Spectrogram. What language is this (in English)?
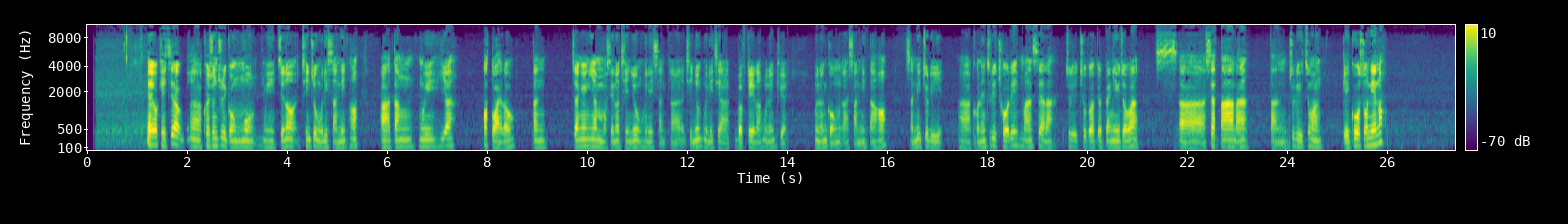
Min Dong Chinese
